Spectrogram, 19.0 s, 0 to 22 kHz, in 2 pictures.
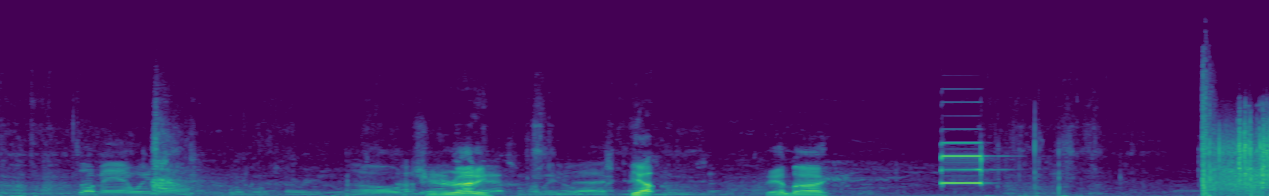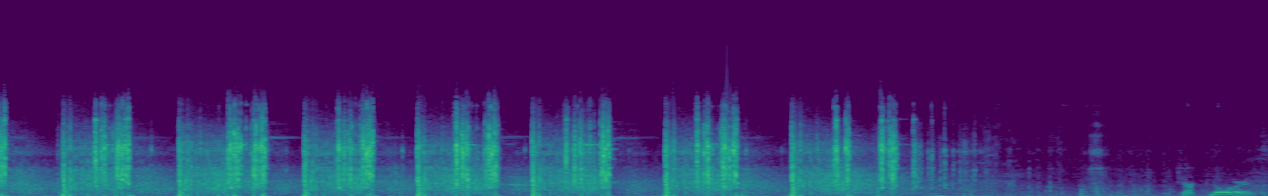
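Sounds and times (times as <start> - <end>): rifle firing rapid shots: 9.0 - 16.5.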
